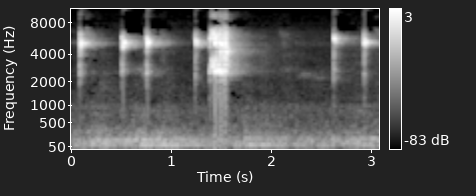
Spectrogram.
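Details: Lovebird in the morning, chirping to prompt other lovebirds to sing: three sharp high notes, a louder harsh burst, a short pause, then two more crisp chirps, over a soft low hum.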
